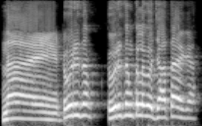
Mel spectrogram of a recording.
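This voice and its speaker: A man playing a stern middle-aged father who lectures slowly and bursts into angry scolding. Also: high-pitched, over music, natural voice. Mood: lecturing.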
